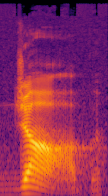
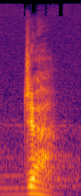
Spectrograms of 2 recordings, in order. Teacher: we add a little stop before we make the sound.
